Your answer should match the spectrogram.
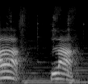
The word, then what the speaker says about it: ล่ะ: นะ จ๊ะ ก็ มาก คำ ว่า ล่ะ ลอ ลิง สระ อะ ไม้ เอก ออก เสียง ว่า ล่ะ เด็ก ๆ เรา ออก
